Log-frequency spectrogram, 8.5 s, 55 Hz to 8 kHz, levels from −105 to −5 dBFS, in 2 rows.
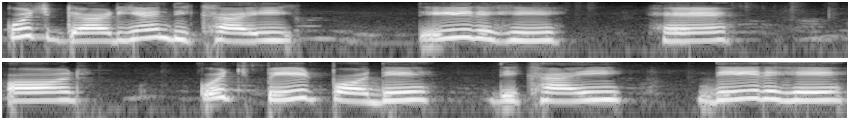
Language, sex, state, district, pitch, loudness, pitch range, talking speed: Hindi, female, Himachal Pradesh, Shimla, 275 Hz, -13 LUFS, 265-295 Hz, 90 wpm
